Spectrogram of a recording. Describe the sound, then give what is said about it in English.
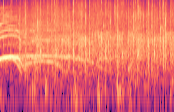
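An audience at a live show applauds to welcome the first guest on stage. Full, crowded clapping starts loud, eases a little and then continues steadily, with a brief falling tone at the very start. “Could you put your hands together and welcome our first guest, Carla Zaid.”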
